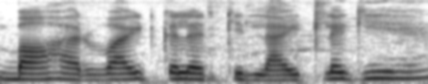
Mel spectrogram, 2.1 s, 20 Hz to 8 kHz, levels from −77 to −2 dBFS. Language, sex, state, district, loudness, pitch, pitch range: Hindi, female, Uttar Pradesh, Lucknow, -17 LUFS, 205 Hz, 200-225 Hz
